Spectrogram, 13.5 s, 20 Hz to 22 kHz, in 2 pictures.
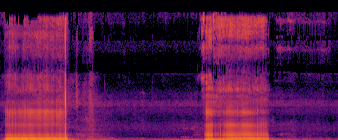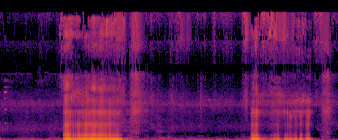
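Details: Sleeping female French bulldog snoring: loud, rough, rattling snores about every four seconds, roughly 15 a minute, with quieter breaths between.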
